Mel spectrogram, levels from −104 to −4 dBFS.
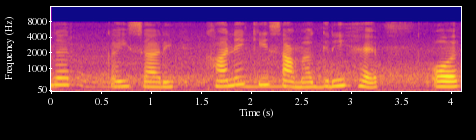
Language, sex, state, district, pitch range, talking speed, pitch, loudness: Hindi, female, Madhya Pradesh, Dhar, 215-260 Hz, 100 wpm, 230 Hz, -19 LUFS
